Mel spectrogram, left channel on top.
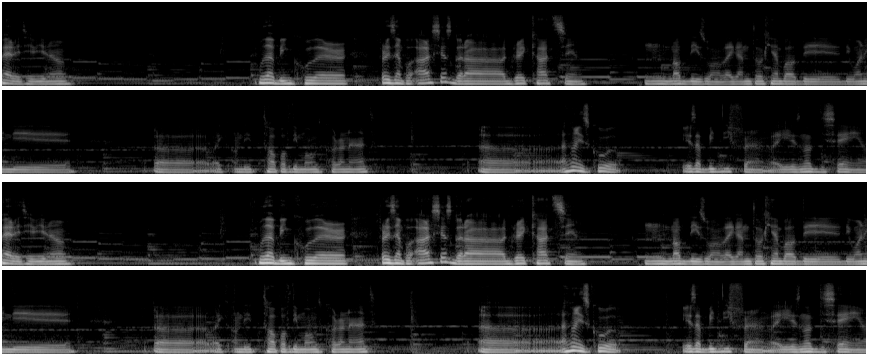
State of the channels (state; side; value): quieter; left; 5.2 dB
